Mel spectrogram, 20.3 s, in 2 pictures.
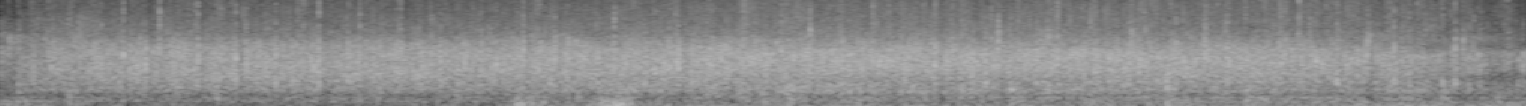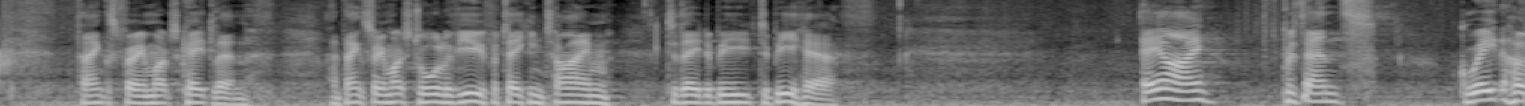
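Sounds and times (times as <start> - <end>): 
audience applause welcoming a speaker at an event on AI and ethics: 0.0 - 10.4
speech: 10.7 - 16.0, 17.8 - 20.3.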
